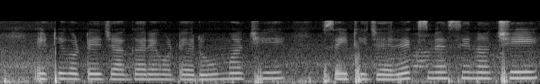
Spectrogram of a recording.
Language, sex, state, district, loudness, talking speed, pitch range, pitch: Odia, female, Odisha, Malkangiri, -20 LUFS, 110 wpm, 230-280 Hz, 240 Hz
